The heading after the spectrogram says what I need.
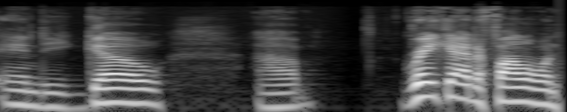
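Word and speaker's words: Andy Ngo: Now, this came to my attention by a Twitter post by Andy, I believe it's pronounced Andy Go.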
